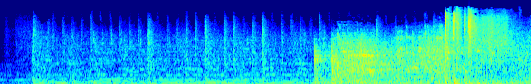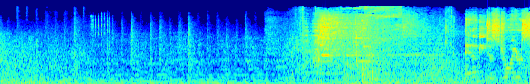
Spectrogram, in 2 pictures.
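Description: Heavy naval gunfire in a warship combat video game, deep booming salvos and crashing impacts swelling in two loud waves over a constant engine-like rumble, with voice commands heard over the action.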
